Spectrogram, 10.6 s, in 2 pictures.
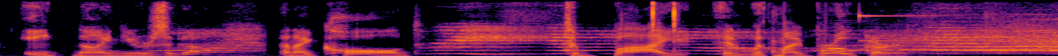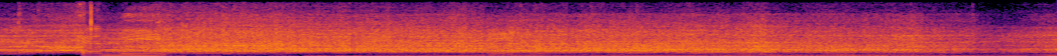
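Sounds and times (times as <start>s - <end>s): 
speech: 0.1s - 4.8s, 5.7s - 7.0s
audience cheering: 4.8s - 10.5s.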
